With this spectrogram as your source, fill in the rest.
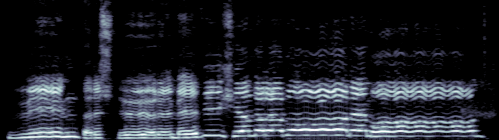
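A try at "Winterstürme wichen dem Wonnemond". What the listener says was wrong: Wischen dem Wonnemond. Dem, D-E-M. Yeah, dem. I want you to lean and I want you to give a nice little stress on Stürme. Winterstürme wischen dem Wonnemond. This dem, not der. So do it as though it were, now do it like it was French. Winterstürme wischen dem. I'm hearing the N is not singing long enough. Winterstürme. It's like Winterstürme wischen dem Wald.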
